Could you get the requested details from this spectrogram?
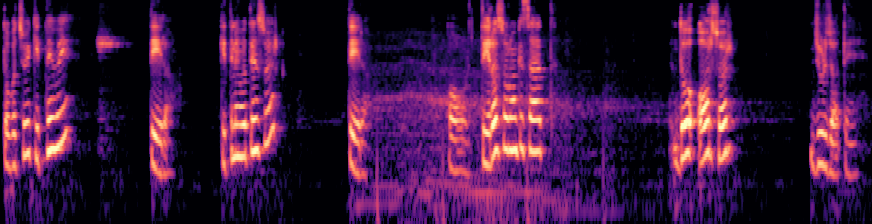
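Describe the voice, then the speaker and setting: A woman teaching a school lesson to children, asking questions and answering them herself, sounding out each letter slowly. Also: on the high side, expressive, warm tone. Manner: slow, spelled-out pronunciation.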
